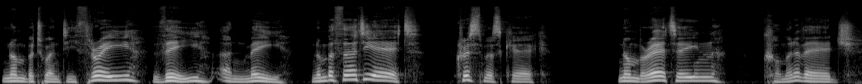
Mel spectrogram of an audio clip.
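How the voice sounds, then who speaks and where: A man's voice: fairly high pitch, lively intonation, takes it slowly, darkish tone. A man calling bingo numbers, each one followed by its traditional rhyme in a sing-song manner. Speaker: bingo caller.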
